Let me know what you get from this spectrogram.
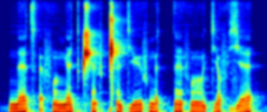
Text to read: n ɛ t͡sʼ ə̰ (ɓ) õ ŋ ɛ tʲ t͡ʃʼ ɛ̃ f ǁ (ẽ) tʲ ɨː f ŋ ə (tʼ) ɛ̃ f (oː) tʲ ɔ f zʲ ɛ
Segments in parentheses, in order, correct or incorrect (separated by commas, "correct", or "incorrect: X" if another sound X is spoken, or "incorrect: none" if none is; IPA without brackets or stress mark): incorrect: f, incorrect: ɛ̃, incorrect: tː, incorrect: õː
